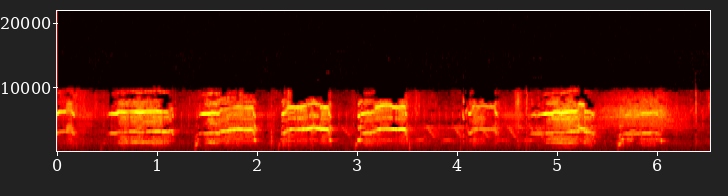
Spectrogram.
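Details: Wild bald eagle eaglet at its nest on June 23, 2021, competing with its mother over a fish she grabs before it steals it back; loud, harsh, high squealing calls with bright overtones, repeated roughly once a second in uneven bursts.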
